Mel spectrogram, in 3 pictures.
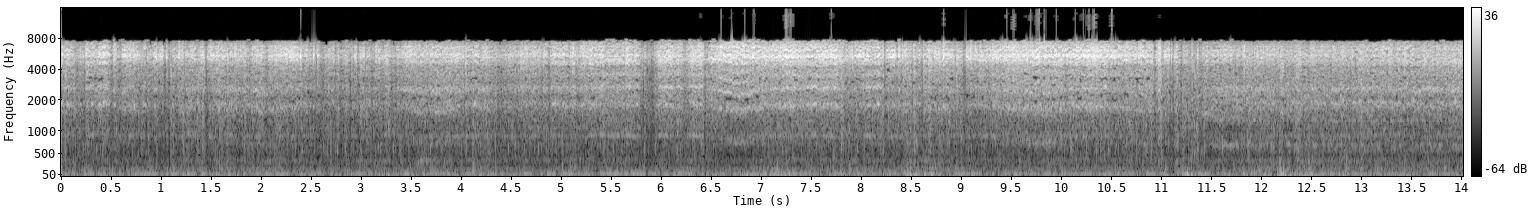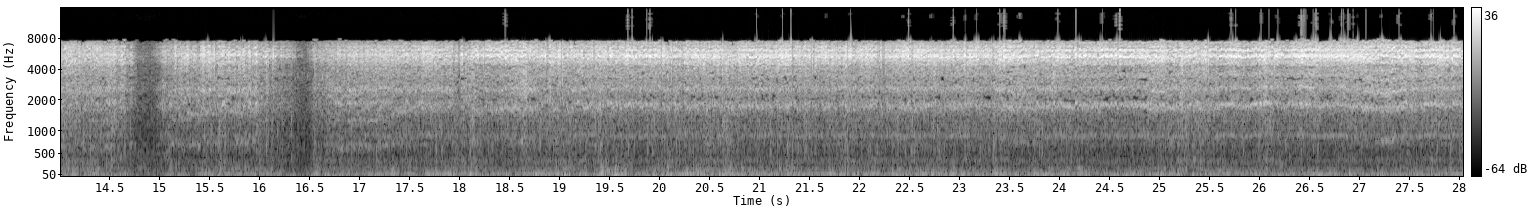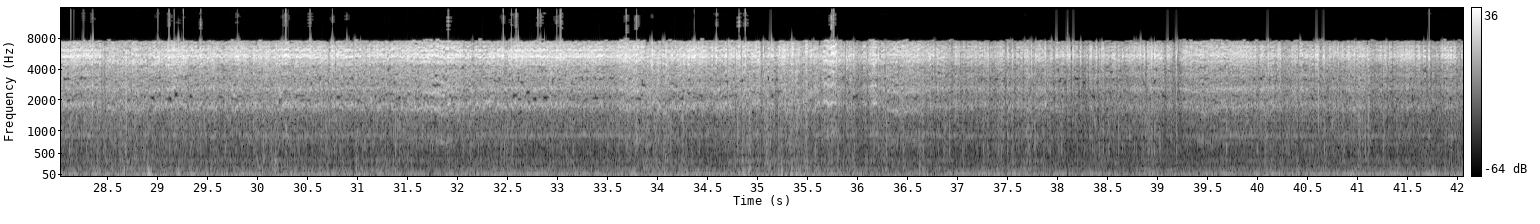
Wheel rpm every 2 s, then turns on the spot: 230, 230, 230, 230, 230, 210, 190, 140, 150, 220, 230, 230, 230, 230, 230, 230, 230, 230, 230, 230, 240.
none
